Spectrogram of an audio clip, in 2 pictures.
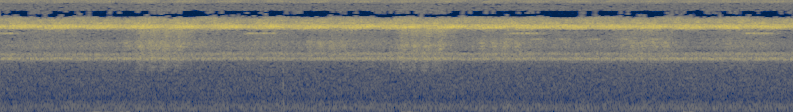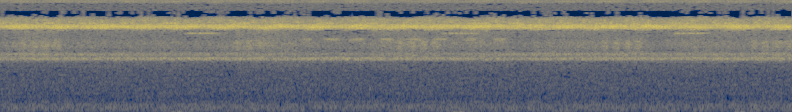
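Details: Crickets on a summer night in a forest: a steady, unbroken high shrill chorus with a fainter second band beneath, a few brief swells, and a low rumbling background noise throughout.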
